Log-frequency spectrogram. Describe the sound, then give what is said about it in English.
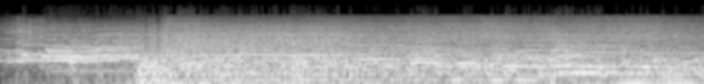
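An explosive blows up at a dam with a sudden, loud blast about a second in, then a dense, sustained roaring rumble that stays loud to the end. “A man throws an explosive at the dam.”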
